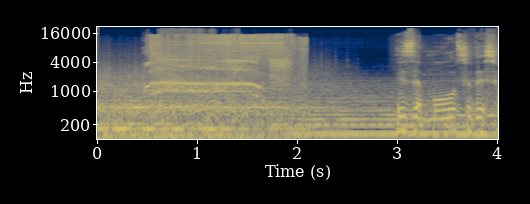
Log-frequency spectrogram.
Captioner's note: screaming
